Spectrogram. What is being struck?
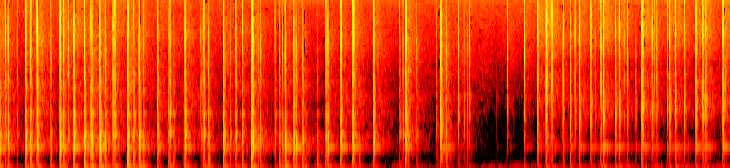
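Flat plastic tray.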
